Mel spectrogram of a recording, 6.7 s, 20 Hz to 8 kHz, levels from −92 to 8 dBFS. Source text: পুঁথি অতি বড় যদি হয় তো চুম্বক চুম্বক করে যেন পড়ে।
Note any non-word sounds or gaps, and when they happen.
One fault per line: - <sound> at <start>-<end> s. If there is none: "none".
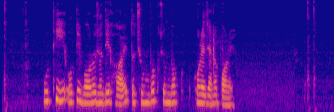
none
